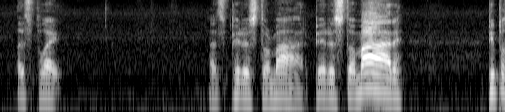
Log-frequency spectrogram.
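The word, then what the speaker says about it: Stormare: That's Peter Stomar. Pistoar. People say, "How do you pronounce pronounce his name? Is it Ptormare or Stomar?" Peter Stomar. Peter Stomar. Not Stomare. Stomar, but I call him Stomar.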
